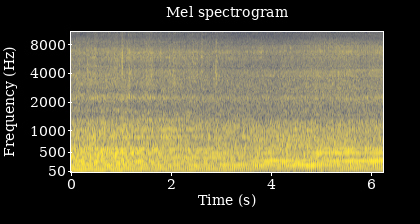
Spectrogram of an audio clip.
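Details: Honda GCV160 (owner thinks) single-cylinder on a Craftsman mower, after new carburetor fixed surging and an out-of-balance blade was replaced: steady, even buzz with no bouncing or surging; running properly.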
